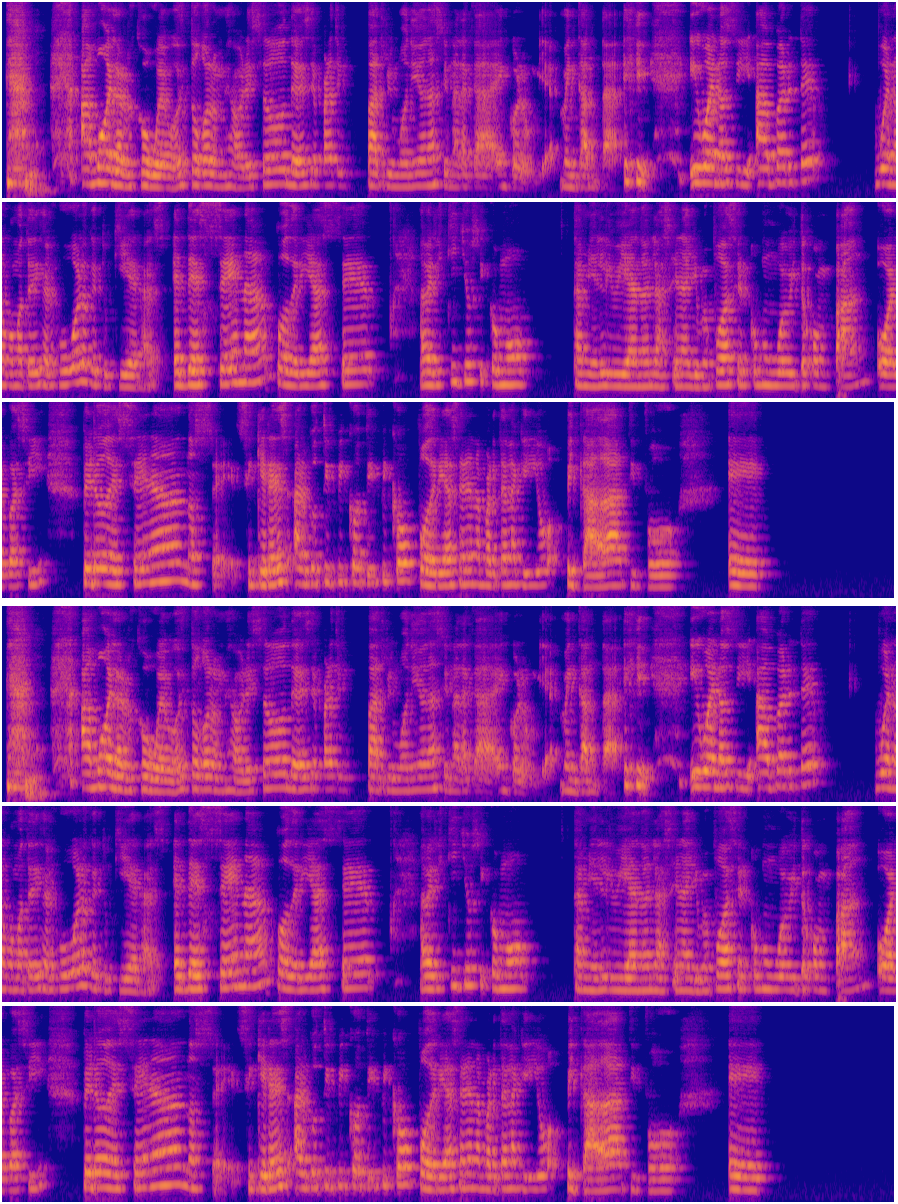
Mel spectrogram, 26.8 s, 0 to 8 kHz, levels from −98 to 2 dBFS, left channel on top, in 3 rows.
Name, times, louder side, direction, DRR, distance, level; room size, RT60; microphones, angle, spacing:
voice 1, 0.0-8.1 8.7-14.1 14.7-24.8 25.1-25.4, left 1 dB, 65° left, 2 dB, 1.6 m, -32 dB
10.0 x 4.8 x 2.4 m, 0.27 s
head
